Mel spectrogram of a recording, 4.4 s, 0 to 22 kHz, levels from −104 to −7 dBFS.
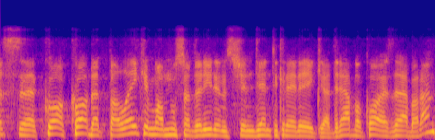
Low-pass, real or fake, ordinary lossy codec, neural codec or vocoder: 7.2 kHz; fake; Opus, 16 kbps; codec, 16 kHz, 1.1 kbps, Voila-Tokenizer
